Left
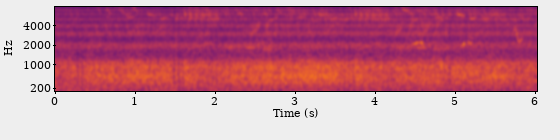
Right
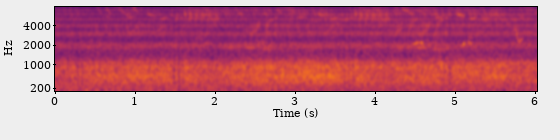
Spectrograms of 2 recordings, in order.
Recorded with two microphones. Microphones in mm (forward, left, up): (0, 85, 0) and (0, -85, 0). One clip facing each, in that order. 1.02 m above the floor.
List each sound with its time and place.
Only background noise.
